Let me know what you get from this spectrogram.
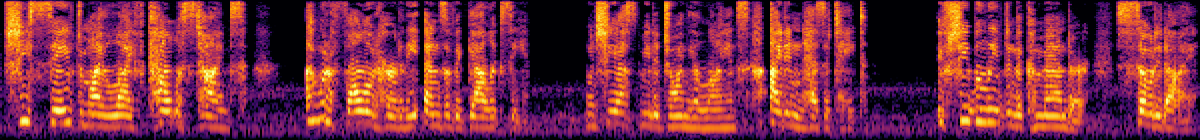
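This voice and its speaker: A woman's voice: mid-range voice, moderate pace, lightly acted, rough recording. Woman acting as a vengeful female knight, solemn, resolute, grieving, video game drama, faint background noise. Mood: solemn, devoted.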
